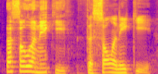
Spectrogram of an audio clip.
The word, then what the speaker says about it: Thessaloniki: Thessaloniki had put together a zero or microgravity friolator.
